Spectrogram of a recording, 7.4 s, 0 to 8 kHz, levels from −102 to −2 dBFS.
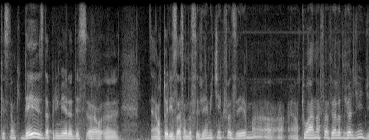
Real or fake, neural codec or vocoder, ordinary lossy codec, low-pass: real; none; none; none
